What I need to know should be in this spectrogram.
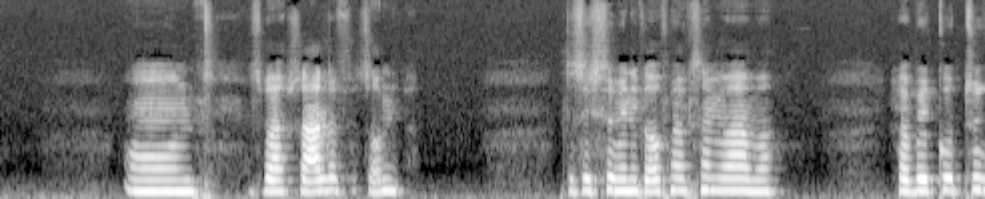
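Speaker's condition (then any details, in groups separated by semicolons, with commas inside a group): Spasticity from birth; multiple sclerosis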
